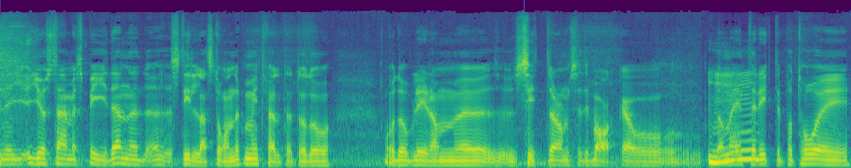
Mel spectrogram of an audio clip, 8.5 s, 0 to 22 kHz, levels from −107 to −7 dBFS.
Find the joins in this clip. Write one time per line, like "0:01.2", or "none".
0:01.7
0:05.5
0:07.0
